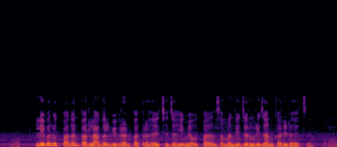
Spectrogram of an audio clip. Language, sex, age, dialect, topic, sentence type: Maithili, female, 18-24, Eastern / Thethi, banking, statement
